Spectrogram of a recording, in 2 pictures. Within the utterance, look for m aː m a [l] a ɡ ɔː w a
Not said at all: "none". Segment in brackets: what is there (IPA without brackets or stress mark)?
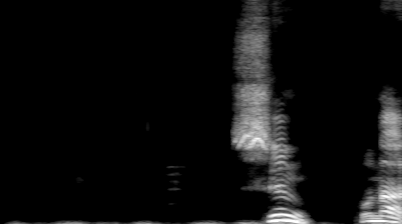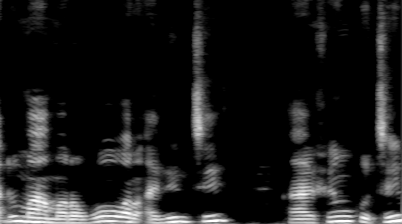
ɾ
